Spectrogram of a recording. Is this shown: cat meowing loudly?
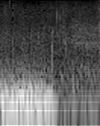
no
